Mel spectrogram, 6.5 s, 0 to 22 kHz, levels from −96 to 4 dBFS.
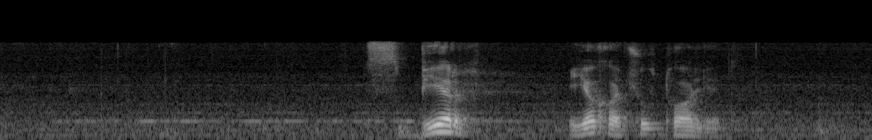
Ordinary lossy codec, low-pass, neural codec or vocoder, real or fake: none; 7.2 kHz; none; real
